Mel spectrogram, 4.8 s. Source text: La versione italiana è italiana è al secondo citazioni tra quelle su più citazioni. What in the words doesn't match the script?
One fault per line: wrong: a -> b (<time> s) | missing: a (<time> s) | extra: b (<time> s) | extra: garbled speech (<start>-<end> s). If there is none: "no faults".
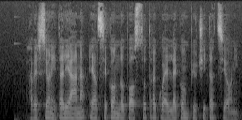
missing: italiana è (1.9 s)
wrong: citazioni -> posto (2.5 s)
wrong: su -> con (3.5 s)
